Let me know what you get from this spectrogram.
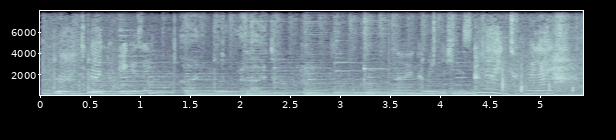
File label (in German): Leute Auf Strasse; Menschen in Angst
